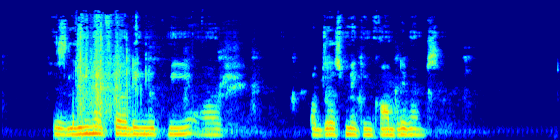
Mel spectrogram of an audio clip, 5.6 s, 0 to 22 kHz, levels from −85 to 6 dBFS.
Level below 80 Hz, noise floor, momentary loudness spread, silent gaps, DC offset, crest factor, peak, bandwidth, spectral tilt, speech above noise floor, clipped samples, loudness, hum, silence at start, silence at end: -58 dBFS; -75 dBFS; 14 LU; none; under 0.1%; 24 dB; -2 dBFS; 16 kHz; -5 dB/octave; 52 dB; under 0.1%; -24 LUFS; none; 0.55 s; 1.2 s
